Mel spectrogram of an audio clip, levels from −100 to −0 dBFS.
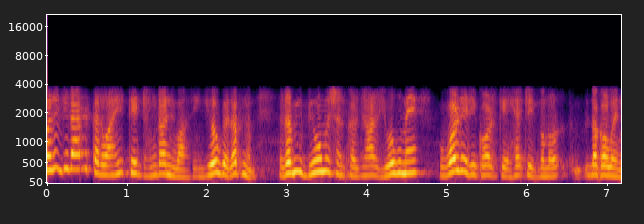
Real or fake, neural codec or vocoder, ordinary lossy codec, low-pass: fake; codec, 16 kHz in and 24 kHz out, 0.9 kbps, LongCat-Audio-Codec, four codebook decoder; none; 3.6 kHz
